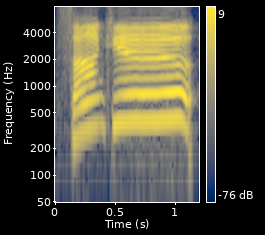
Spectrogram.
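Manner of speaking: high, loud gushing thanks; squealing thanks. Real, not acted. Streamer thanking the helpful girl, loud gushing. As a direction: gush your thanks over and over.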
